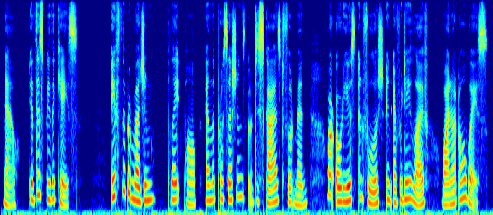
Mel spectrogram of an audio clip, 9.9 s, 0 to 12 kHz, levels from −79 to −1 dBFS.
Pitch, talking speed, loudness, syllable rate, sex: 230 Hz, 165 wpm, -21 LUFS, 5.4 syllables/s, female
